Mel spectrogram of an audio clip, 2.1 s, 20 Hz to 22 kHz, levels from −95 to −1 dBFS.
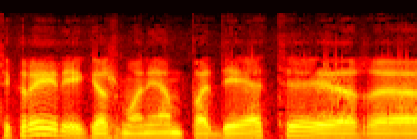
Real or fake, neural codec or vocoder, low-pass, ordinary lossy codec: real; none; 14.4 kHz; AAC, 48 kbps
